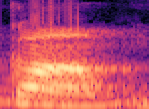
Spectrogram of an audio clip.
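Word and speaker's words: calm: इसलिए an opportunity learn to काम your mind. Learn यानी सीखो। काम यानी शांत करना। यहां पर भी एल साइलेंट है।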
